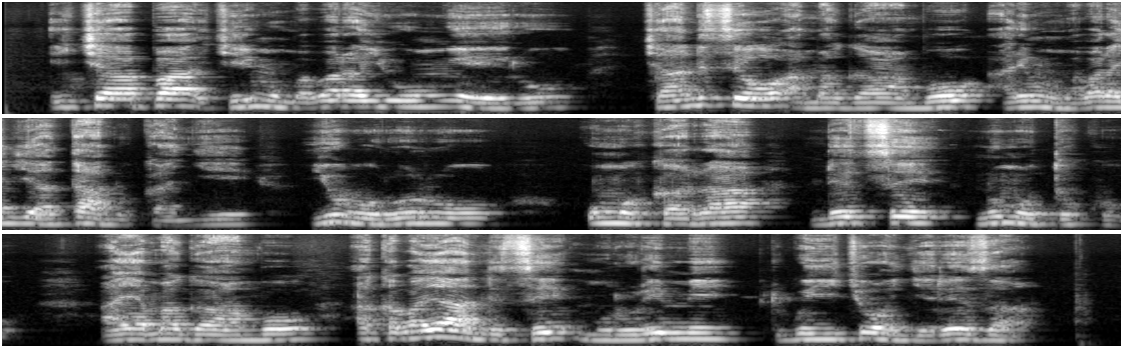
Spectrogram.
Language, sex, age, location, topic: Kinyarwanda, male, 50+, Nyagatare, finance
